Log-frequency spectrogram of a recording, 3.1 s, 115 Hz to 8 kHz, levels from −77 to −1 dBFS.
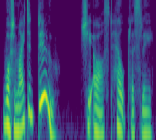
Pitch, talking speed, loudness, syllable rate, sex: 190 Hz, 155 wpm, -17 LUFS, 4.3 syllables/s, female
